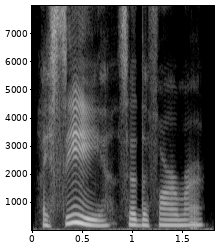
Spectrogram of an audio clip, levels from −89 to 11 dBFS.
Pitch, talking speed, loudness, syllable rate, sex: 205 Hz, 165 wpm, -18 LUFS, 4.0 syllables/s, female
